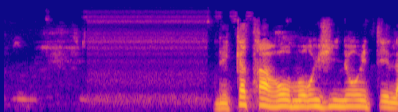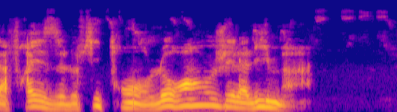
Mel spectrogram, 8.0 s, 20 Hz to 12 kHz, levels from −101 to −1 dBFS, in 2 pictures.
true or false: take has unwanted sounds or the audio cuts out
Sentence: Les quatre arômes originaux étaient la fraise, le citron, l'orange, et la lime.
false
